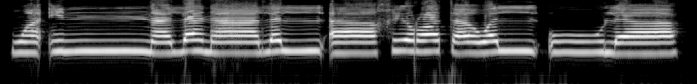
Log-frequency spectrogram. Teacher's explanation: یہاں را پہ جو کہ زبر ہے لہذا حکم ہوا تفخیم، تو ہم را کو بھاری آواز میں پڑھیں گے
